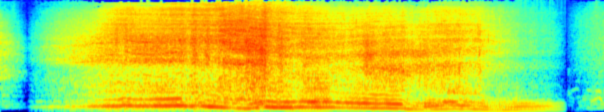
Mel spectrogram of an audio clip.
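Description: A small rally car engine screams as it speeds past.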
